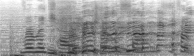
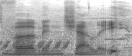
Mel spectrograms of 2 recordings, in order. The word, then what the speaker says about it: vermicelli: sweet the sweet the the vermis vermicelli I can't say it it's not pronounced Vermin Shelly look there are some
